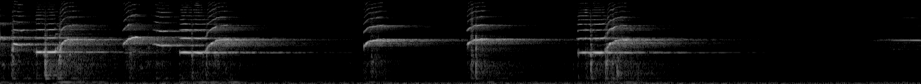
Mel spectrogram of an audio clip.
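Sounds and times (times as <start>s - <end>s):
virtuoso violin caprice allegro: 0.0s - 2.6s, 5.8s - 6.8s.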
